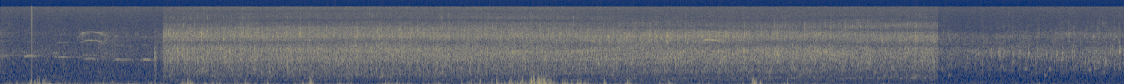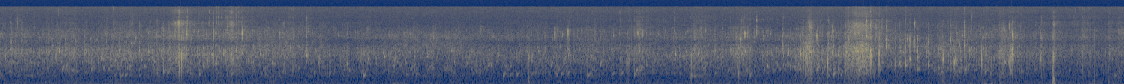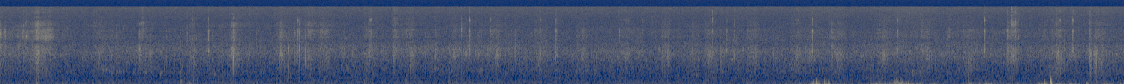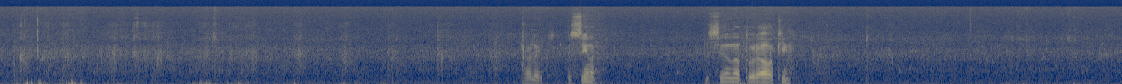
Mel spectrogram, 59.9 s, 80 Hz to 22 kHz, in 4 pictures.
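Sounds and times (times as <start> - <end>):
stream rippling over rocks: 2.2 - 59.9.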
